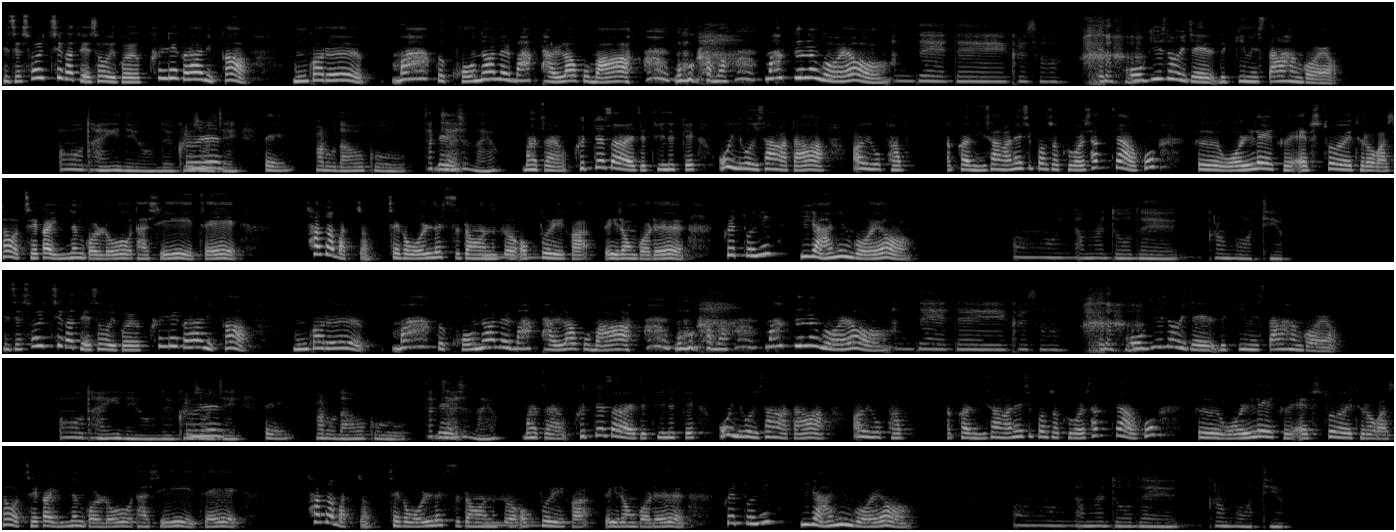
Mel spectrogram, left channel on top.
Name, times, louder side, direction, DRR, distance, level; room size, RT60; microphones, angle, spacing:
voice 1, 0.0-2.6 2.9-3.6 3.9-8.9 11.3-13.3 15.8-16.1 16.6-16.8 18.2-18.5 19.1-22.9 23.5-30.2 30.9-35.5 35.8-36.9, left 3 dB, 65° left, 0.9 m, -30 dB
voice 2, 7.0-7.5 8.9-11.4 14.5-16.4 17.1-18.9 32.6-33.3 37.9-40.7, left 1 dB, 25° left, 0.7 m, -38 dB
6.8 x 5.7 x 7.0 m
head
